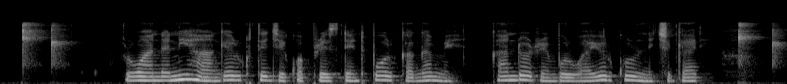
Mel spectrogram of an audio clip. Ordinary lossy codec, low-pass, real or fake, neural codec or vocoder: none; 7.2 kHz; real; none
